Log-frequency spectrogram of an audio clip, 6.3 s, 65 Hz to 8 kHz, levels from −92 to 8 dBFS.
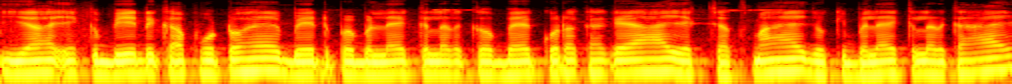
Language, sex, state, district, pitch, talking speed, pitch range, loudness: Hindi, male, Bihar, Patna, 125 Hz, 225 wpm, 120-130 Hz, -14 LUFS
